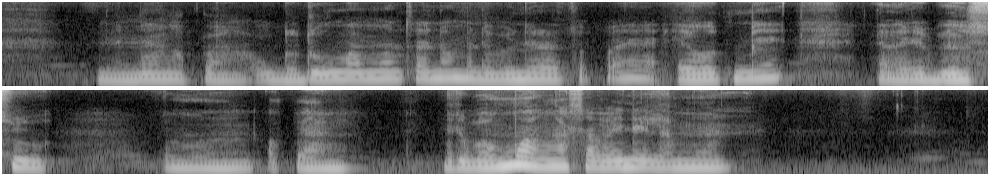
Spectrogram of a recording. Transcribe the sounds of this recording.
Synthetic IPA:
nemaŋapaududukumamontanomanaβaneɾatapajaeotme̞ | aβaɾebeosu | omunopeaŋ | diɾiβamuaŋasaβajnelamon

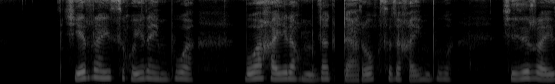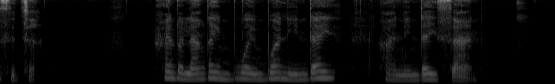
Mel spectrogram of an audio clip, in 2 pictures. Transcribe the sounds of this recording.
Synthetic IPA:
ʃiriraisixujiɾaimbuwa | buwaxajiɾaxumulaktaɾooxu̥sesaxaimbua | ʃiiriɾajisit͡ʃa | xeːndolaːŋɡaimbuwaimbuwanindaixaniːndaisa̰na

